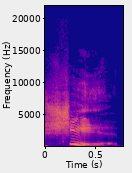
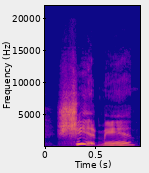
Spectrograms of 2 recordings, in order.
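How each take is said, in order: First: Said in the usual way. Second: "Shit, man" in a much higher squeaky put-on voice; high falsetto "Shit, man". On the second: Shown as a demonstration. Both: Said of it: "you can say it a lot of different ways".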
